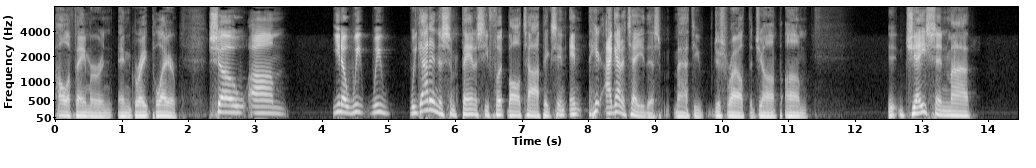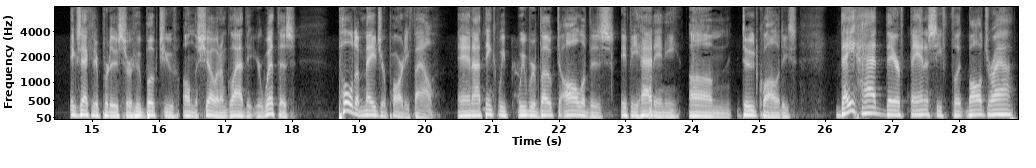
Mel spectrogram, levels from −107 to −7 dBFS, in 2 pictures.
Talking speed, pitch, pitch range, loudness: 165 wpm, 105 Hz, 90-125 Hz, -21 LUFS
